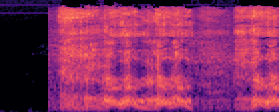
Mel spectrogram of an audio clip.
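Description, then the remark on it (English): A person imitates a dog's growl as an "NBA bark", a loud, rough, guttural snarl held for over a second, briefly dipping before rising again. “Hey, that was a real dog right there.”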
